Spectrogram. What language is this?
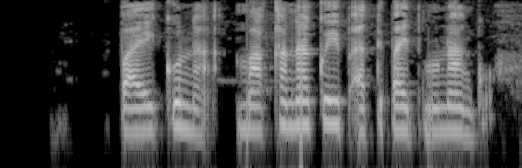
Puno Quechua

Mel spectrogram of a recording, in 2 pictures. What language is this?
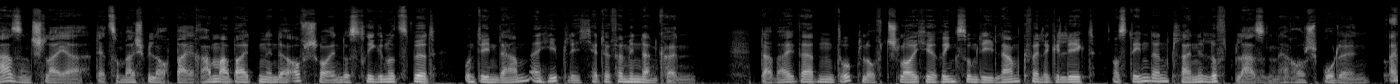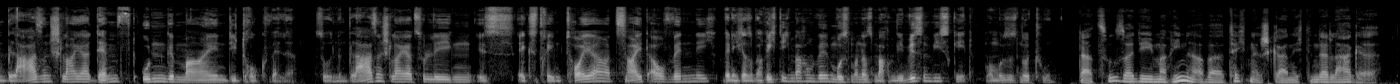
German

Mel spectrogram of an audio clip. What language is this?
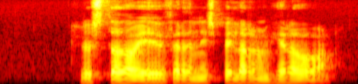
Icelandic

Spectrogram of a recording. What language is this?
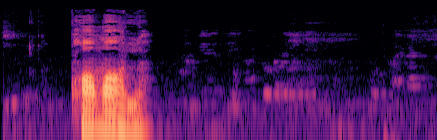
Persian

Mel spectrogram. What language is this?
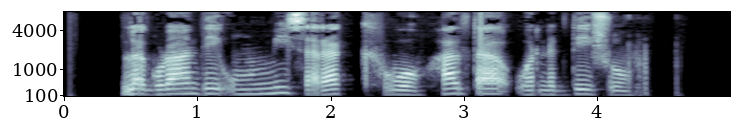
Pashto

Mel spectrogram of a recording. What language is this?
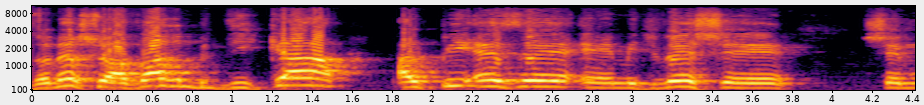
Hebrew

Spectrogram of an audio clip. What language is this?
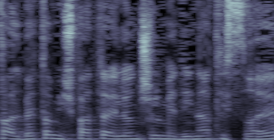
Hebrew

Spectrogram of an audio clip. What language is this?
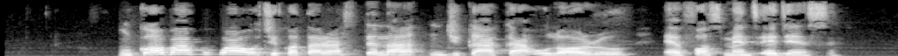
Igbo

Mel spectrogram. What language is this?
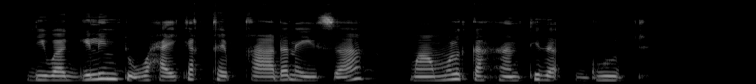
Somali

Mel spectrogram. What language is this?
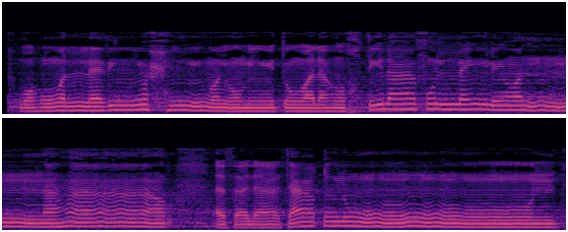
Arabic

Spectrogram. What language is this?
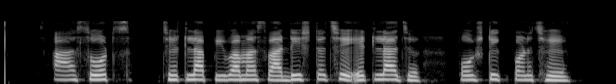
Gujarati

